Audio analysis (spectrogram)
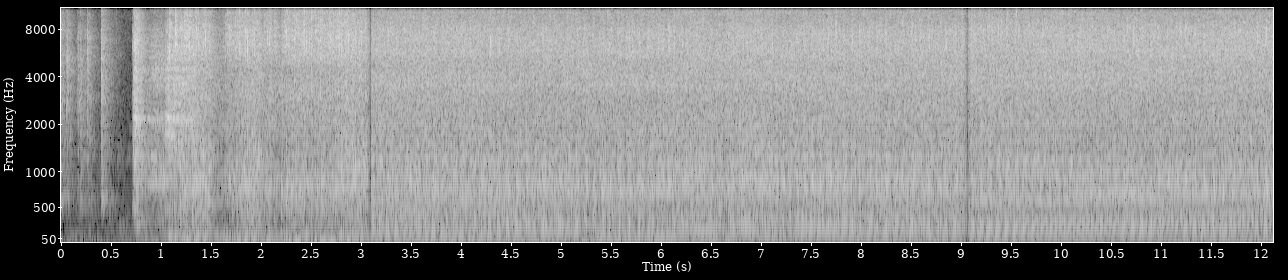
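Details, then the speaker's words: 1970 Trophy Car dune buggy, newly built 1776cc engine, first start before break-in: cranks, catches within a second, then settles into a fast, steady, even chugging with a rev blip; healthy. "We're fixing to light him off for the first time and get him broke in and make sure he's happy."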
